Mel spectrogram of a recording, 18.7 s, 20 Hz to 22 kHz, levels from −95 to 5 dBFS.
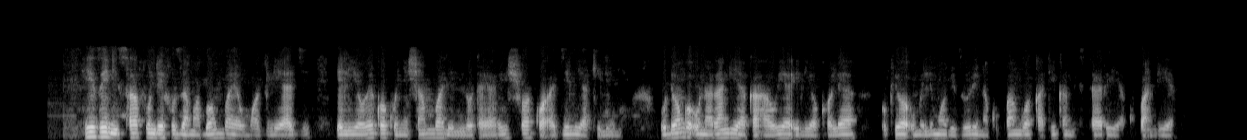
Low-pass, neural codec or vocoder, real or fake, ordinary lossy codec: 5.4 kHz; none; real; Opus, 24 kbps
